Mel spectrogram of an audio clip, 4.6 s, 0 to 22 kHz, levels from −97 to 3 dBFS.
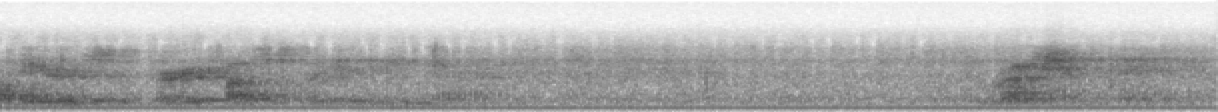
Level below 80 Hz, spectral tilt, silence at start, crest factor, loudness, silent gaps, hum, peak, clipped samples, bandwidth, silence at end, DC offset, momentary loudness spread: -74 dBFS; -5 dB/octave; 0 s; 18 dB; -33 LUFS; none; 60 Hz at -50 dBFS; -16 dBFS; under 0.1%; over 20 kHz; 0 s; under 0.1%; 12 LU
